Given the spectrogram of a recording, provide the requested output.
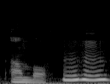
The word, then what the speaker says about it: Humble: I'm from Good Old Humble Texas no we don't pronounce the h and um yeah that's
